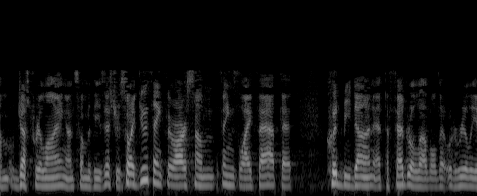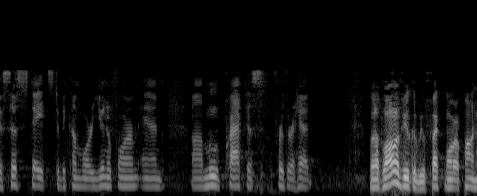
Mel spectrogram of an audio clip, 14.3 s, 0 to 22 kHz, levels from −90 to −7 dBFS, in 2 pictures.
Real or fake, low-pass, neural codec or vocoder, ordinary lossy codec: fake; 7.2 kHz; codec, 44.1 kHz, 7.8 kbps, Pupu-Codec; MP3, 24 kbps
